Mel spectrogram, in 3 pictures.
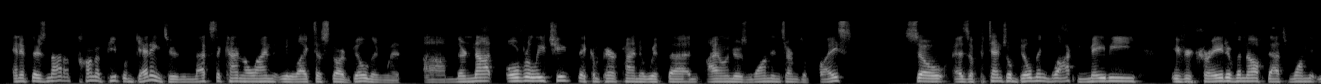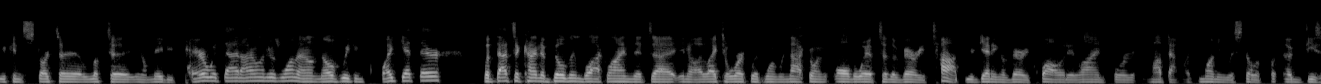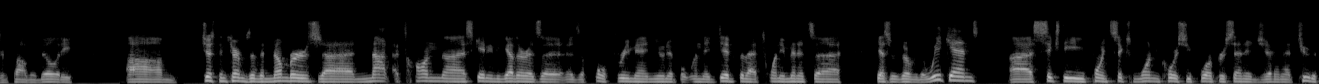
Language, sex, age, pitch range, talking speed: English, male, 30-49, 115-145 Hz, 255 wpm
